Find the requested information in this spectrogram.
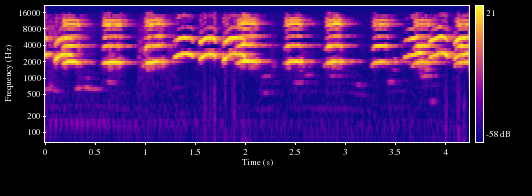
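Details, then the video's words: Lory whistling for use as a lure: steady, evenly spaced whistled notes roughly twice a second, each bright and slurred, building to rising swoops toward the end. "Suara Burung Nuri Full 1 Jam Masteran untuk Pancingan"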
